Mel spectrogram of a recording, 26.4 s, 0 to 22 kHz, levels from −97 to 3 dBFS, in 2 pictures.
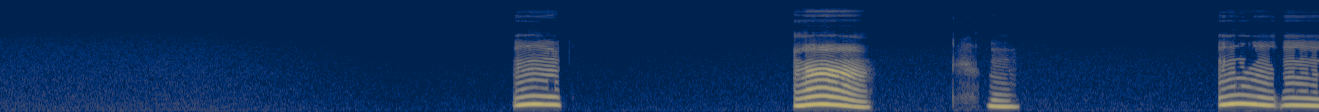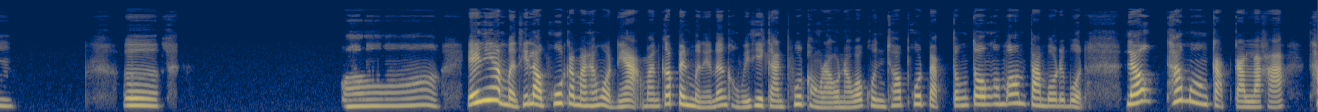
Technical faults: imaging from linear upsampling

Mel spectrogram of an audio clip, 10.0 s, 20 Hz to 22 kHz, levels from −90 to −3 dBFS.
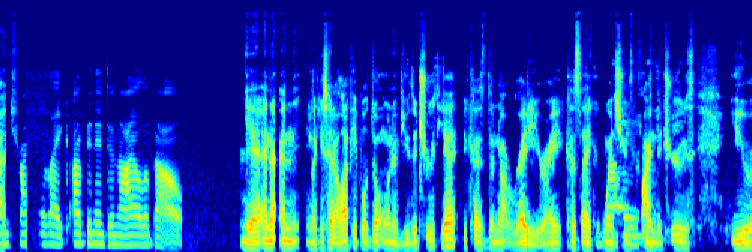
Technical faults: speech suppressed in double talk; echo leak

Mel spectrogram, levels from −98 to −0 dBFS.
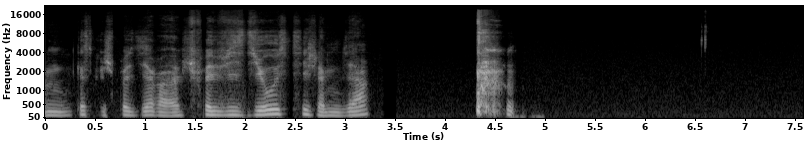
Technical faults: repeated stalls (stutter); jitter buffer speed-up

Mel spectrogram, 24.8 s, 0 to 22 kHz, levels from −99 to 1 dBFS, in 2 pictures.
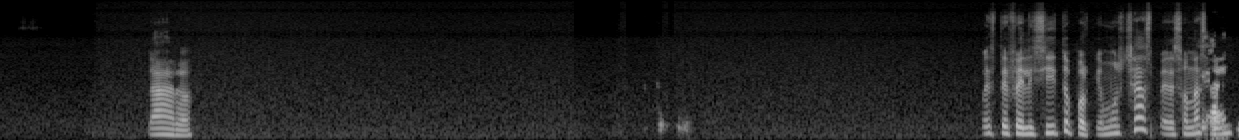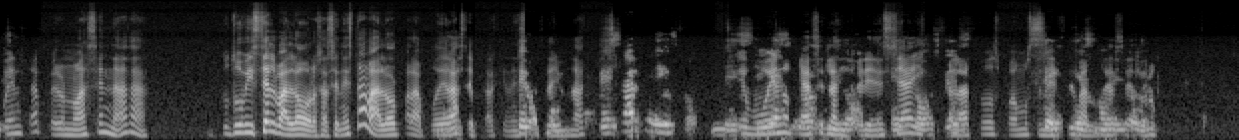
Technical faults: other side's voice leaking through; speech suppressed in double talk

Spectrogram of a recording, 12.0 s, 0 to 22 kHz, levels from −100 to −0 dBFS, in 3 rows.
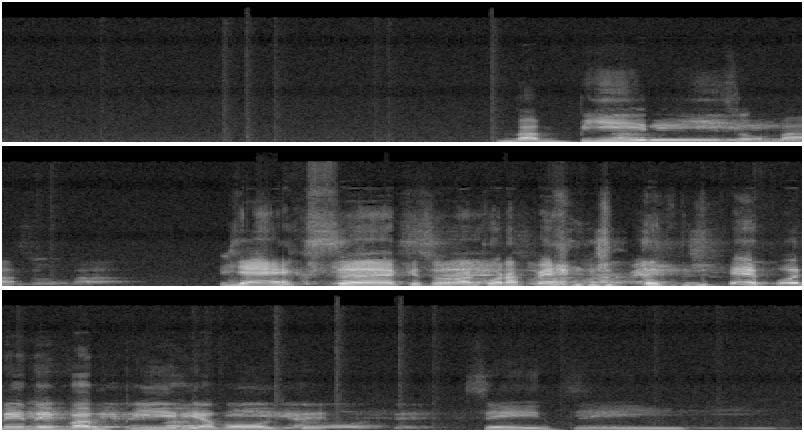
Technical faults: echo with no canceller

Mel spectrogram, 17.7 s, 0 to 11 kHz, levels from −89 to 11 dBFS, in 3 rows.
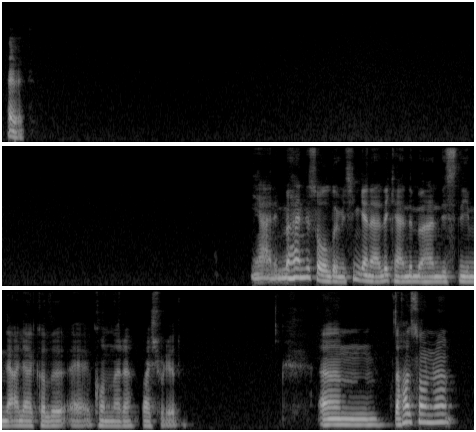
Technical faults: none

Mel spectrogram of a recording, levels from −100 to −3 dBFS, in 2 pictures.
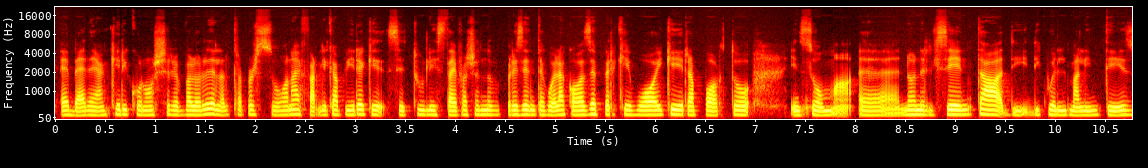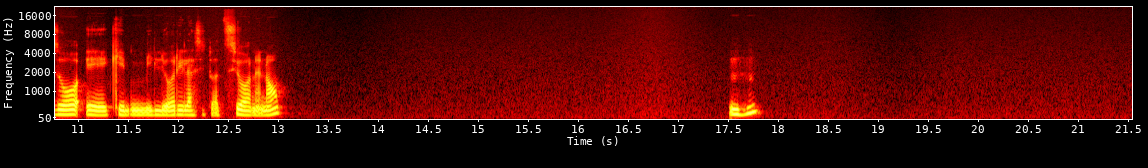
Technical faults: none

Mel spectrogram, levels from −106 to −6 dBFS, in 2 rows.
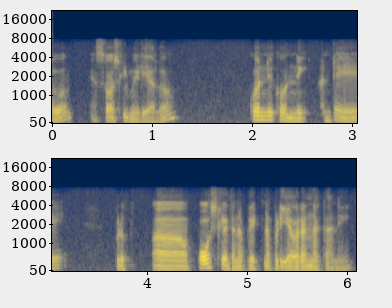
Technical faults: AMR rate drop

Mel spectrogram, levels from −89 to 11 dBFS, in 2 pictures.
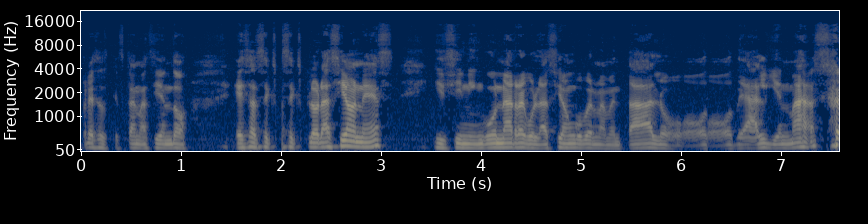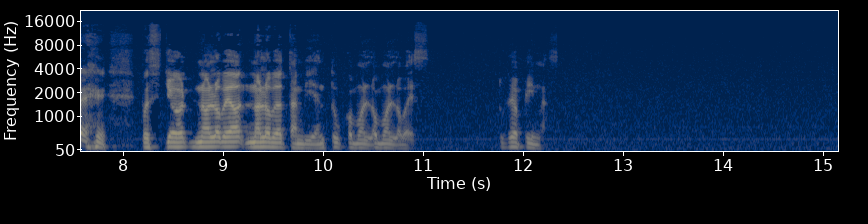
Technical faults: overlapping chunks

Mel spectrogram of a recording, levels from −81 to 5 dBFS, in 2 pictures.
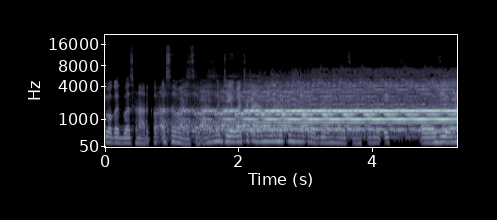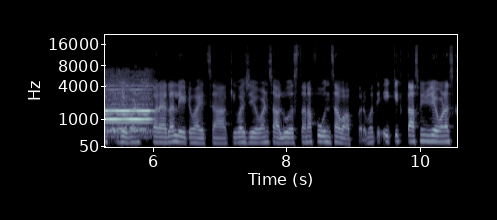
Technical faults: feedback howl

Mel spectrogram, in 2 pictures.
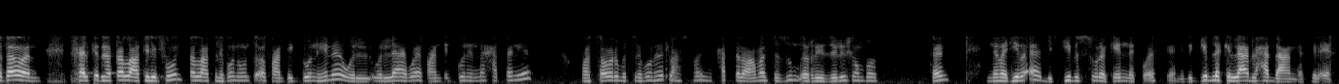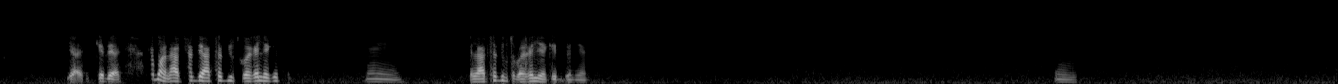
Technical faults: G.723.1 codec

